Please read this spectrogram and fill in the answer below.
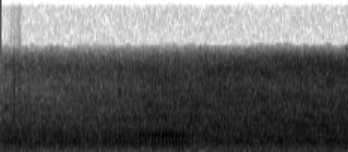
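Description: Steady outdoor background noise, an even hiss, with a faint low hum coming in about a second and a half in.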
